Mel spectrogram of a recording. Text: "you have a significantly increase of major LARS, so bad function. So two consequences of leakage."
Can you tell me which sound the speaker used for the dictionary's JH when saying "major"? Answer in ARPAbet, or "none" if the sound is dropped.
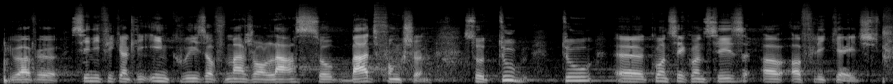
ZH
